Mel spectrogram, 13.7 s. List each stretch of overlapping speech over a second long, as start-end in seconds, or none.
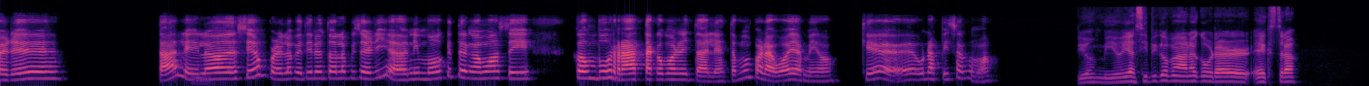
none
